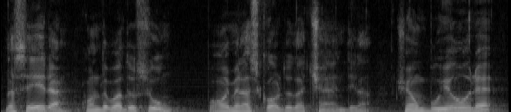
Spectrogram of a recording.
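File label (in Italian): "buiore", vocabolario dialettale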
